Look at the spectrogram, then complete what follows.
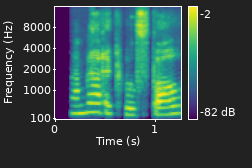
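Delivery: sad and sincere. A player answers the host calling the group goofballs, sad and sincere. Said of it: "you sounded so sad and so sincere when you said that".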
